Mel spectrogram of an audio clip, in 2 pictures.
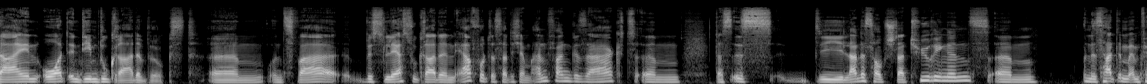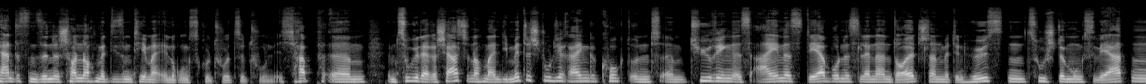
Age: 30-49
